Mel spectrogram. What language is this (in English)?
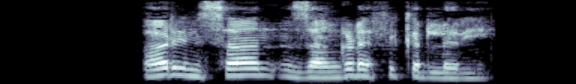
Pashto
